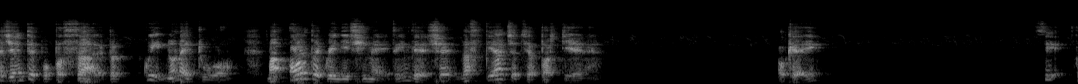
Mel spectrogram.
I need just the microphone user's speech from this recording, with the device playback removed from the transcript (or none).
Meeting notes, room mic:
none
